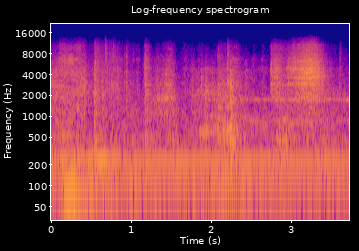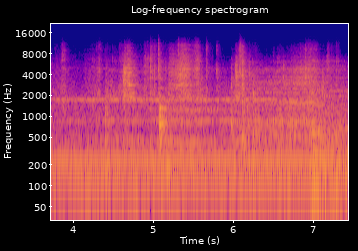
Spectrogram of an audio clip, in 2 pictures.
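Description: Spatula stirring a sticky mix of Rice Krispies cereal, crushed Oreos and marshmallows in a large pan, with irregular scrapes and knocks against the pan. A steady low hum runs underneath.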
